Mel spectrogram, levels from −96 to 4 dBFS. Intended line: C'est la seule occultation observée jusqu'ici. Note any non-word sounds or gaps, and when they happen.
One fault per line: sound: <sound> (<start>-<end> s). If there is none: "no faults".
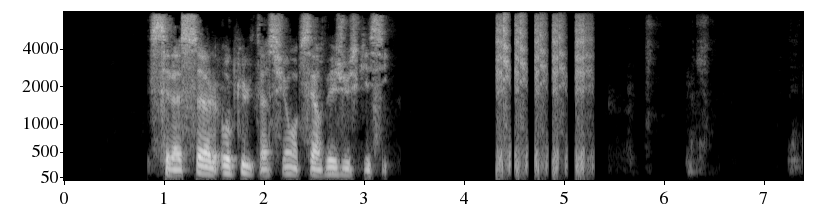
sound: laugh (4.3-5.3 s)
